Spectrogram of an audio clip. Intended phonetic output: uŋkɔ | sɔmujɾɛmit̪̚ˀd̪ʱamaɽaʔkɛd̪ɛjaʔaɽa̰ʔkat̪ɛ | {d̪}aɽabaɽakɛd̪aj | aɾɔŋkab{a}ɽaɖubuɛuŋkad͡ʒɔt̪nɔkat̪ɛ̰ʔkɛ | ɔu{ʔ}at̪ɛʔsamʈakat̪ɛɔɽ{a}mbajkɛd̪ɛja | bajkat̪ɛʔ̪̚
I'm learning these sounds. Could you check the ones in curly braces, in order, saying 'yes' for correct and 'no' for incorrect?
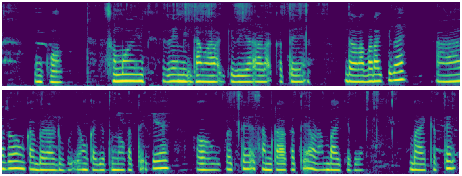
yes, no, no, yes

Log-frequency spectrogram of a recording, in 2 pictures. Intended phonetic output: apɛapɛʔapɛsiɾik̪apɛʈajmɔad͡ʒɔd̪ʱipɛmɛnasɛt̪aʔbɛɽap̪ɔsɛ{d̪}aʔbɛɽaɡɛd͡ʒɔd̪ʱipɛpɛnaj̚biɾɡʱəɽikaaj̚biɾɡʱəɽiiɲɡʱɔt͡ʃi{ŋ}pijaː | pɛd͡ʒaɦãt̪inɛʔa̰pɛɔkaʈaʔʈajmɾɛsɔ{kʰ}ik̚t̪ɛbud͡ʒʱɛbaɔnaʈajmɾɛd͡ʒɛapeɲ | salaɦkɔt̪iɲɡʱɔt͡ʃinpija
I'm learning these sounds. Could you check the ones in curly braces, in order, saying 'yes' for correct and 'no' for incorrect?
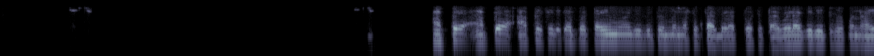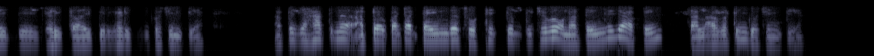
no, no, no

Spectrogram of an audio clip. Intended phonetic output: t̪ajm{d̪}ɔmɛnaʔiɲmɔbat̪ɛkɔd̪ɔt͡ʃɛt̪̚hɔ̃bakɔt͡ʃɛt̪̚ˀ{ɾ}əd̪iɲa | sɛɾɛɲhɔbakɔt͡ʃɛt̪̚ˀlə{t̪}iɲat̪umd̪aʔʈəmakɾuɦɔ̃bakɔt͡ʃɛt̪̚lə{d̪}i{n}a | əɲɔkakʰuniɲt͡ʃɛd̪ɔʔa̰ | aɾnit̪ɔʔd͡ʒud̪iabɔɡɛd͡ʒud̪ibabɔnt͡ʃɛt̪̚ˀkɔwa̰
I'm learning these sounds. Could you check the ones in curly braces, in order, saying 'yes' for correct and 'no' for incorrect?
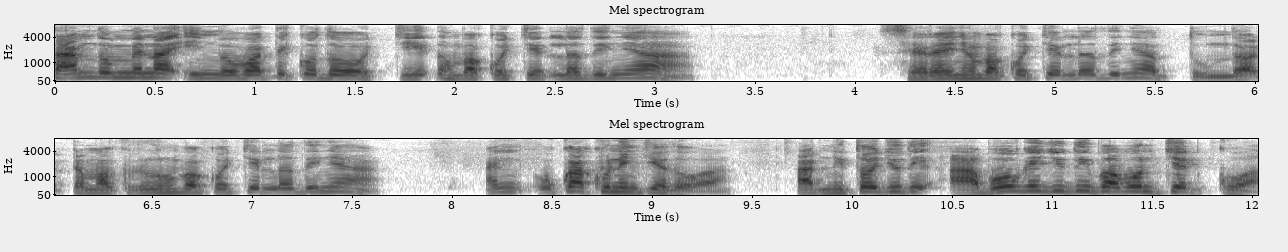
yes, no, no, yes, no

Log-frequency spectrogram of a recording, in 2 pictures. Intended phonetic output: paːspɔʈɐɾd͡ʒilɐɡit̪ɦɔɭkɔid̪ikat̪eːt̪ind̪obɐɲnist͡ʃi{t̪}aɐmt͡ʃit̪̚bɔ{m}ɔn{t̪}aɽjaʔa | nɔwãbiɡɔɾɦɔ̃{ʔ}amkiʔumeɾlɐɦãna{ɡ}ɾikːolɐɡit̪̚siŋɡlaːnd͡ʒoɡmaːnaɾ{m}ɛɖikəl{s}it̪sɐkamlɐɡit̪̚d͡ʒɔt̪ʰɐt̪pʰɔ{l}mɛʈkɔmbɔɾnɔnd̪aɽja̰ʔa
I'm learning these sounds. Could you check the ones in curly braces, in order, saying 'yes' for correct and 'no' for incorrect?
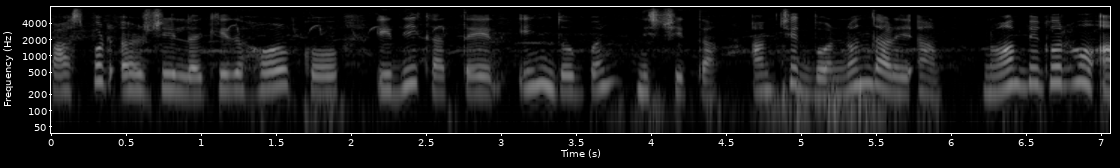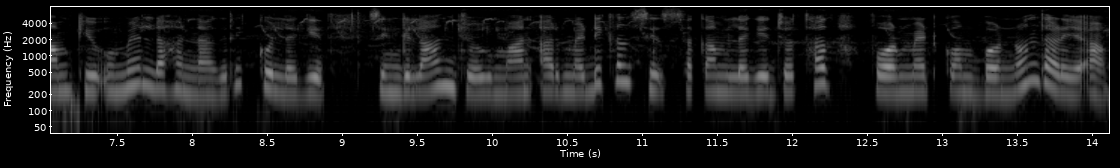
yes, no, no, yes, yes, yes, yes, no

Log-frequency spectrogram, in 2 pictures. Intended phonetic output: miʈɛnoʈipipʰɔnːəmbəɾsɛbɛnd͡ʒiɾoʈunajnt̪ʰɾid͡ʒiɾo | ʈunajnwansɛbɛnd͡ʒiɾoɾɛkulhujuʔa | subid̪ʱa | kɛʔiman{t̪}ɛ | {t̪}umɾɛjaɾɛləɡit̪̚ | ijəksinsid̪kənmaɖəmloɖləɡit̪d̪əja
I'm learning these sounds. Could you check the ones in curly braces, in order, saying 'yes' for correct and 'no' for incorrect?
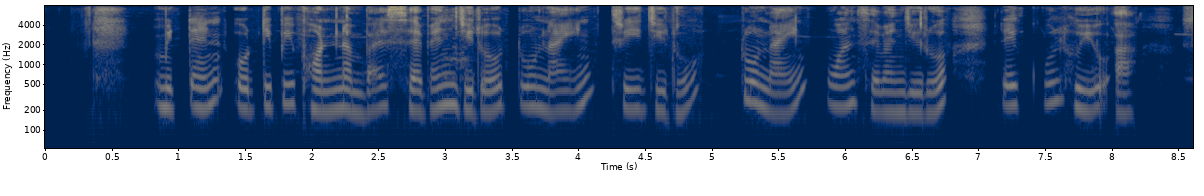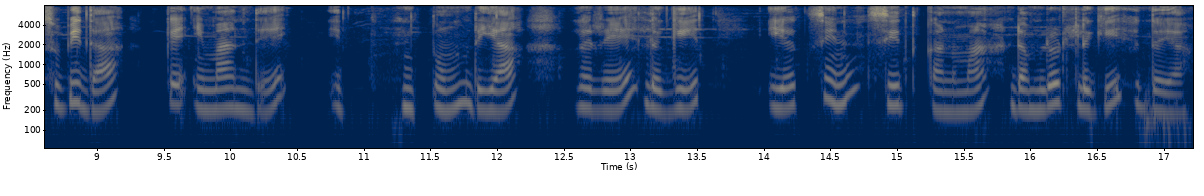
no, yes

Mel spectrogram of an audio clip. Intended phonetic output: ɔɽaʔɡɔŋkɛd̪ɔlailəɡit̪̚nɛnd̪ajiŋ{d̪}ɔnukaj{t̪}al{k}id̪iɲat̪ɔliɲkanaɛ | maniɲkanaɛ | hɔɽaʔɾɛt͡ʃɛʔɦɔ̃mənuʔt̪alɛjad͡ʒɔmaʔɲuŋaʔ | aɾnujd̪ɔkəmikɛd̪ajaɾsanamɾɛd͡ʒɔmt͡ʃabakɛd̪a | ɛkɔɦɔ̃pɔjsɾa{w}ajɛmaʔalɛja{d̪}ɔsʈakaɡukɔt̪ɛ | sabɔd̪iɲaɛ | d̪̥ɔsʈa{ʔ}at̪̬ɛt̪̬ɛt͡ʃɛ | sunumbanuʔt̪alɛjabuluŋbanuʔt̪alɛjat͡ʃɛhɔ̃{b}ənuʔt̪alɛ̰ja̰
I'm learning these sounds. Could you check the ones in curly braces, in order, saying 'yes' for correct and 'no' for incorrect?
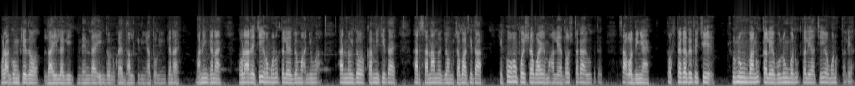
yes, no, yes, no, yes, no, no

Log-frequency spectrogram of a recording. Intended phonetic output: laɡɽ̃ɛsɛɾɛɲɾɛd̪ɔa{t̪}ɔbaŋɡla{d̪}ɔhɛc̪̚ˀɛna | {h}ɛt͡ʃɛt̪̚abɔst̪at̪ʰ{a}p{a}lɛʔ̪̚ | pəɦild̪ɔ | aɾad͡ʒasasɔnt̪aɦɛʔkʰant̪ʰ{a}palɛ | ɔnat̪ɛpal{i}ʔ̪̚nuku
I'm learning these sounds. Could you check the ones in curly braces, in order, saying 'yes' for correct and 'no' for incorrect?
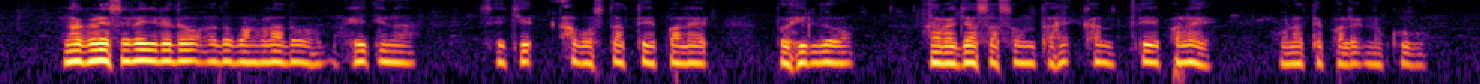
no, yes, no, no, yes, no, no

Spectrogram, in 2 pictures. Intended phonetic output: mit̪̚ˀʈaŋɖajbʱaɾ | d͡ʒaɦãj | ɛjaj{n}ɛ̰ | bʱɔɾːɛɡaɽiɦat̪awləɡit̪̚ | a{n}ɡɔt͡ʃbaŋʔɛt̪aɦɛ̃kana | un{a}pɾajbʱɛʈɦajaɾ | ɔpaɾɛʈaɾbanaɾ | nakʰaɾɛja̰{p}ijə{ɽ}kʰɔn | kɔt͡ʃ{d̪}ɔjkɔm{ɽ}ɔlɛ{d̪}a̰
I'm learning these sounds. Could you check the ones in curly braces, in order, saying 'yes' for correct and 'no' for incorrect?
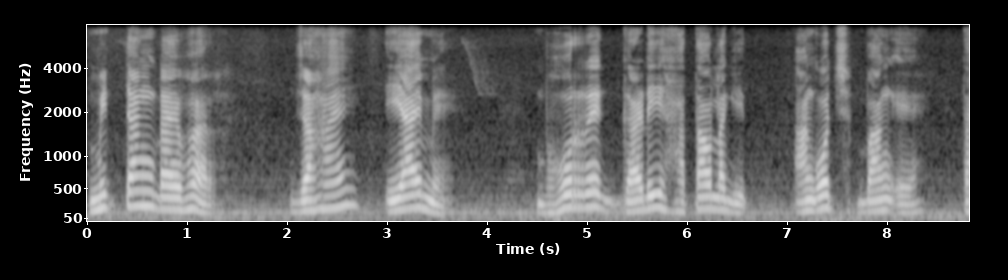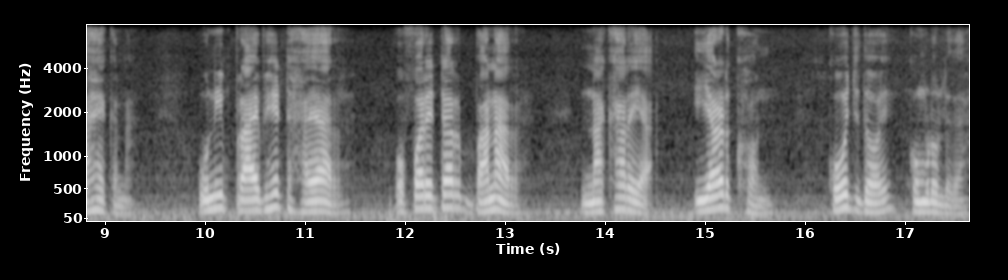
no, no, no, no, yes, yes, yes, yes

